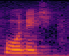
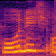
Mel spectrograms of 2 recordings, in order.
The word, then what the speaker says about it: Honig: König, mit, nee, König, König, Honig. Ich glaube, ich sage Honig und König. – Ah ja, richtig ist jeweils CH.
